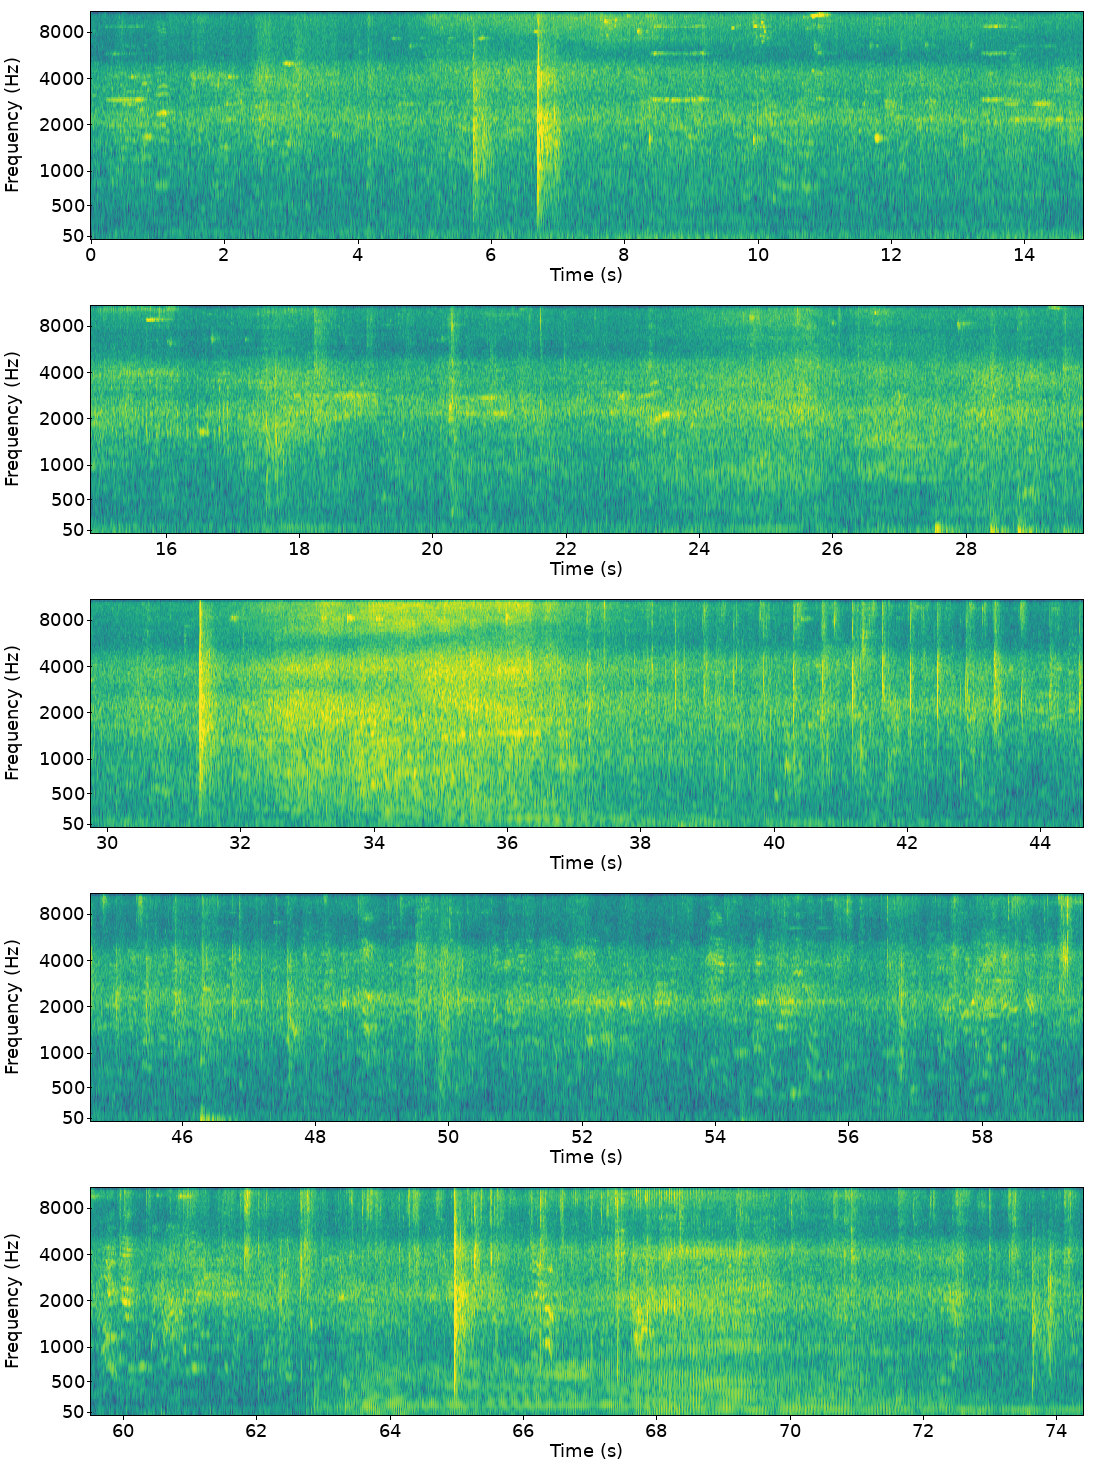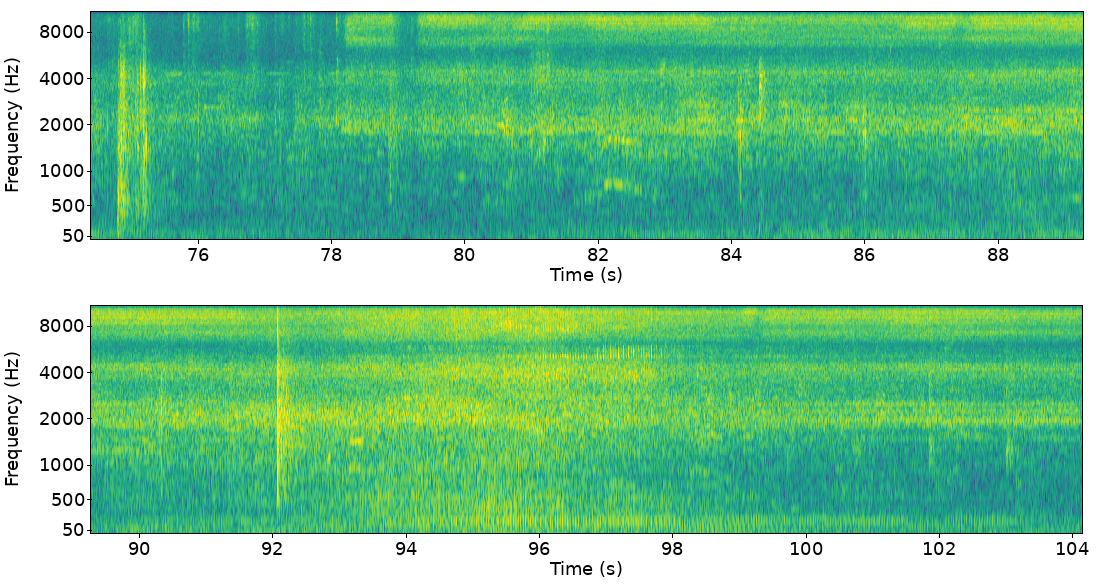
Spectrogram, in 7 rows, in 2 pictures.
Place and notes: Traditional New Year, The plaza in front of the temple, The sound of firecrackers, Motorcycle sound, Very many children are playing games, Zoom H4n+ Soundman OKM II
